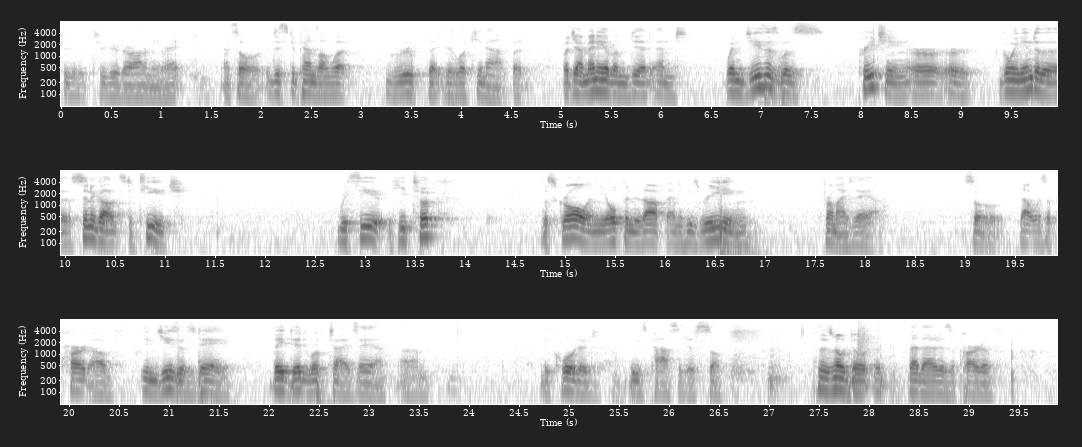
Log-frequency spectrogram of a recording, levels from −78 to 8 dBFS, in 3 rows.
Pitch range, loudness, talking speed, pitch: 95-120 Hz, -34 LUFS, 165 wpm, 110 Hz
